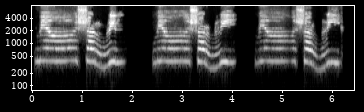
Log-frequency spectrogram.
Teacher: रॉ पे कसरा होती है तो हम उसको बिल्कुल बारीक कर देते हैं, यानी जबान को बिल्कुल फ्लैट कर लेते हैं · नून साकिना के बाद हरफ शीन आ रहा है, तो शीन उर्फ इख्फा में से है, तो यहाँ पर हम क्या करेंगे? गुन्ना करेंगे। म्या शर्रिल, सॉरी म्या शर्री, री, और रॉ को मोटा नहीं करना, बिल्कुल भी मोटा नहीं करना है, ठीक है।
